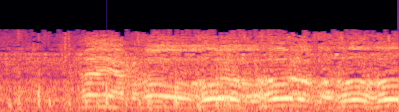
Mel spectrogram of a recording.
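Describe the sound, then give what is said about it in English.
Horses' hooves clip-clop at a steady trot, rhythmic and fairly loud throughout, with voices talking over them. “There's plenty of room for our horses and ourselves.”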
